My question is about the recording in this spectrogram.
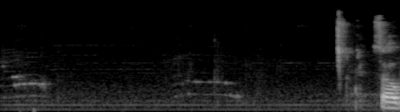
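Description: A cat meowing faintly, twice: a short call right at the start and a softer one about two seconds in.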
